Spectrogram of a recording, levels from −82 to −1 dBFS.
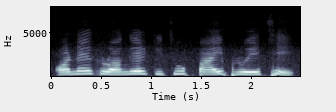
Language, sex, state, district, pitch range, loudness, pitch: Bengali, female, West Bengal, Alipurduar, 265-300 Hz, -14 LUFS, 275 Hz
